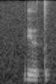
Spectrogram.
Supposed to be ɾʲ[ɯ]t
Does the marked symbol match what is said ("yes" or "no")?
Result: yes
